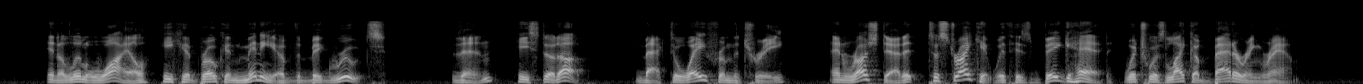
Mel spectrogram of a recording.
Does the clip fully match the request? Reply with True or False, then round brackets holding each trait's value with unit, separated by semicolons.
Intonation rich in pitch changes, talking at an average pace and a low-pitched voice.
True (5.9 semitones; 165 wpm; 100 Hz)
